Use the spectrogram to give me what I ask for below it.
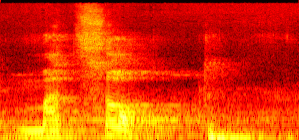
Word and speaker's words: matzot: Panes sin levadura se dice matzot. Matzot. ¿Cómo se dice? Matzot. Con T al final, matzot.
